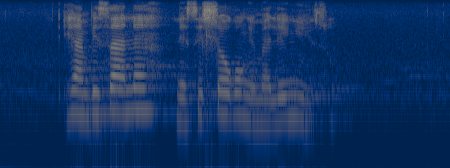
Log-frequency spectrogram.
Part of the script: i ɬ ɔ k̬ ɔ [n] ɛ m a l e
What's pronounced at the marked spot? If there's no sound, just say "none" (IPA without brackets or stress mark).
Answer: ŋ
